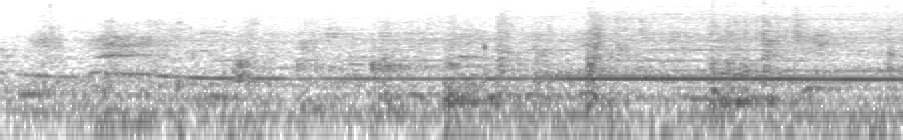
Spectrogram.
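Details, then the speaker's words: LS-swapped Camaro on a base tune, first start attempt: fuel pump whines steadily for several seconds at key-on, no leaks heard; normal fuel pump priming. "right pumps working still not hearing any leaks let's see if it cranks it over I'm nervous"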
